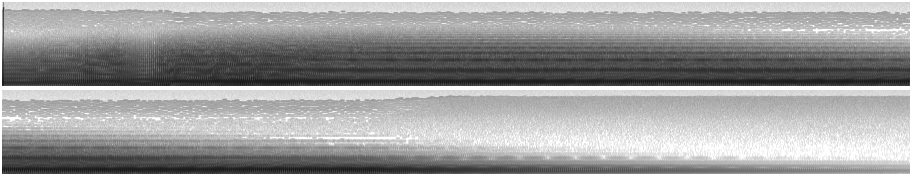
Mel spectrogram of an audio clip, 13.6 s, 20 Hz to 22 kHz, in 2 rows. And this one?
Super FM Pad C2
An evolving pad type sound created on a Nord Modular synth using FM synthesis and strange envelope shapes. Each file ends in the note name so that it is easy to load into your favorite sampler.
digital, drone, evolving, fm, multi-sample, multisample, nord, note, pad, sound-design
